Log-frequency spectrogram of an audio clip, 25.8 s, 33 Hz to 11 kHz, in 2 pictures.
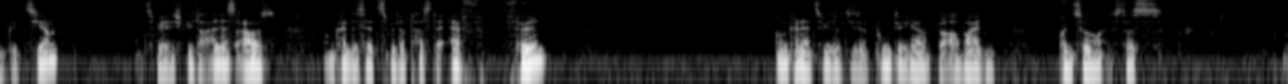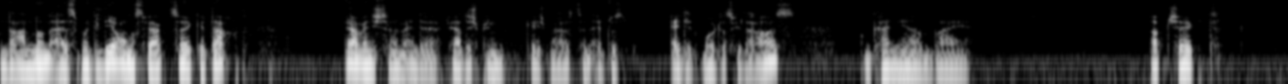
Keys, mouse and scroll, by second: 0.1 middle click, 1.0 click, 2.3 middle click, 3.5 f, 4.0 middle click, 6.4 click, 7.1 click, 7.8 middle click, 8.8 click, 9.9 shift+middle click, 10.8 middle click, 11.7 middle click, 13.6 click, 14.6 shift+middle click, 15.2 middle click, 15.6 Tab, 15.7 click, 16.9 Tab, 23.2 click.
